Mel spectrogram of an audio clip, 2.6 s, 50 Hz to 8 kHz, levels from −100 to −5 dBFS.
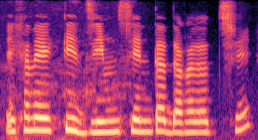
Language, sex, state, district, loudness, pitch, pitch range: Bengali, female, West Bengal, Cooch Behar, -14 LUFS, 240 Hz, 225-265 Hz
